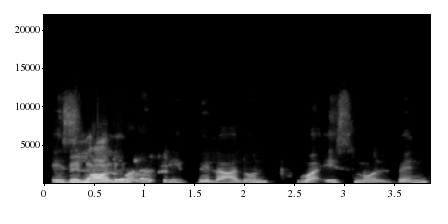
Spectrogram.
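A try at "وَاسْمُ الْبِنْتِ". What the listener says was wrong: yeah, alif becomes silent.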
